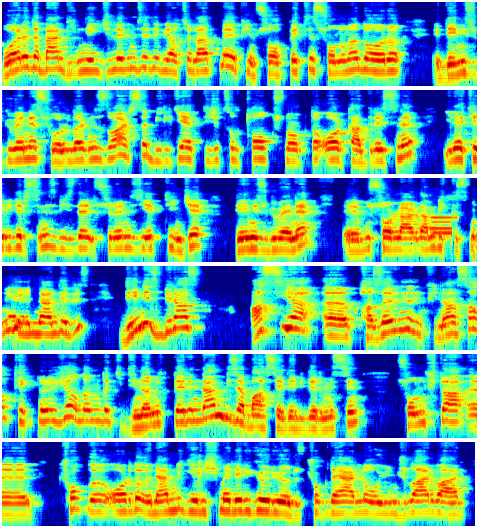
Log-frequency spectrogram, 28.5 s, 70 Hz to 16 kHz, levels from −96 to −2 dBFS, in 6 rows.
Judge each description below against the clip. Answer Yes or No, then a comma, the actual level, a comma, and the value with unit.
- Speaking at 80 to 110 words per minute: Yes, average, 105 wpm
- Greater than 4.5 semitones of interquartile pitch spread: No, average, 3.5 semitones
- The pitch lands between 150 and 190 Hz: Yes, medium, 185 Hz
